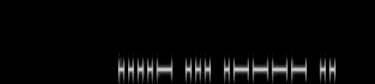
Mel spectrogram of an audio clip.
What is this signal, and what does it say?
Morse code, heard as a keyed tone, about 25 wpm, 700 Hz. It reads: 4S1I
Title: Four Challenging Letter-Number Combinations 25wpm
